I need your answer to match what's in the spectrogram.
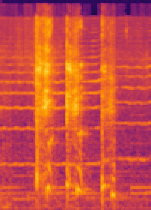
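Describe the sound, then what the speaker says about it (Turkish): Three sharp coughs in quick succession, close and clear, with a brief pause before the last one. "Öksürmemeye çalışıyorum ama tutamıyorum ki kendimi"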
